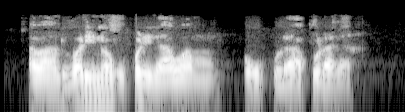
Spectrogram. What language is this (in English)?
Ganda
